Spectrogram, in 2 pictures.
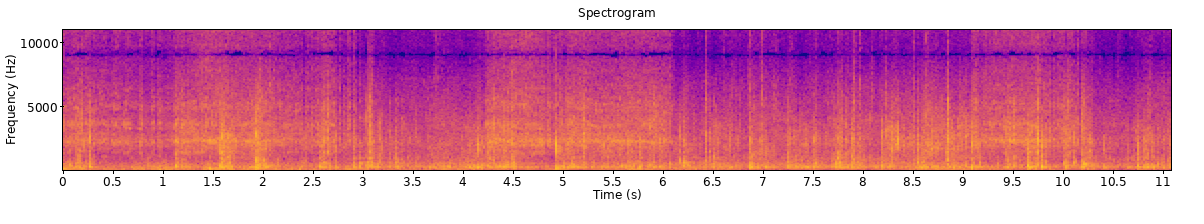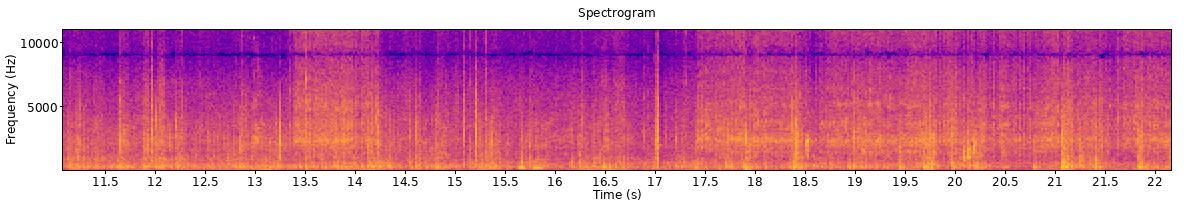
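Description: Mountain bike ridden over rough slickrock: tyres rolling and the bike's chain and frame rattling, with many sharp knocks as it hits rock ledges.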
